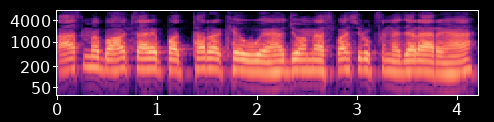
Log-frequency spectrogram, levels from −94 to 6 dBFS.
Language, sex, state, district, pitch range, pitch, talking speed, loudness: Hindi, male, Jharkhand, Garhwa, 150-170 Hz, 160 Hz, 240 wpm, -14 LUFS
